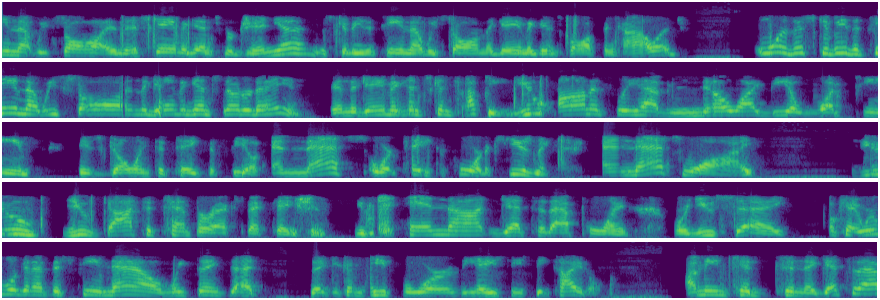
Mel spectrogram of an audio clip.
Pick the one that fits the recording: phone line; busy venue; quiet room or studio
phone line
